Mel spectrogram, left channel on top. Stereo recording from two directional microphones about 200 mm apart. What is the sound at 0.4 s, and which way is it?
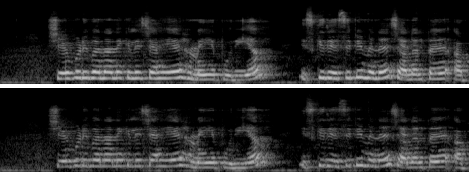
A woman's voice, 55° left (ahead or behind).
